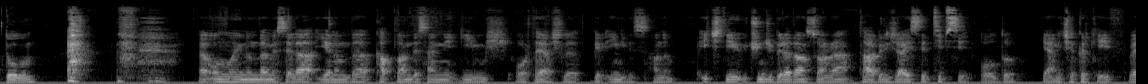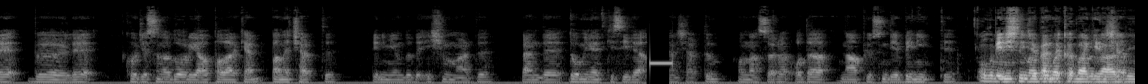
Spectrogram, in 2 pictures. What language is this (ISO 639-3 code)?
tur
